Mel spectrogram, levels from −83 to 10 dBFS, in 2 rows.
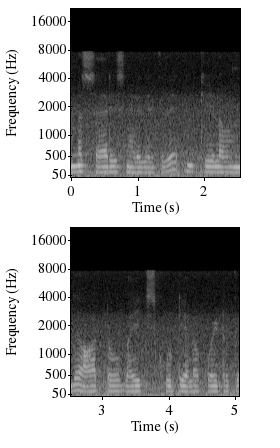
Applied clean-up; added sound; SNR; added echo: none; none; none; none.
